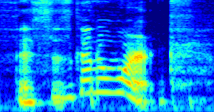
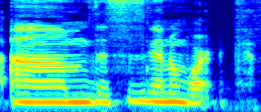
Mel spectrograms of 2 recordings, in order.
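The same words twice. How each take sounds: First: Sing-song self-reassurance; high hopeful repeat. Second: Said in the usual way. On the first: Real, not acted. Vlogger reassuring herself, repeated much higher and softer. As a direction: lift it up high, softer, convincing yourself.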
